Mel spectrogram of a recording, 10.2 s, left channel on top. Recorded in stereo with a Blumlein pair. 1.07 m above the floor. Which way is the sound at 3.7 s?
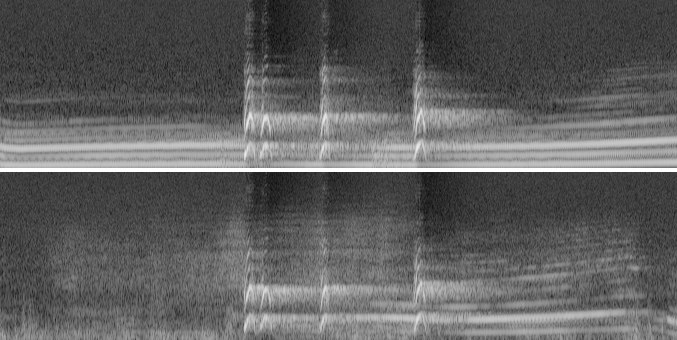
15° left.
